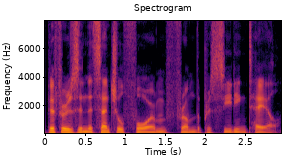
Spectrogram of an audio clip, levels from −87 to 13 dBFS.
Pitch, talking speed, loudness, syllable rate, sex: 90 Hz, 185 wpm, -20 LUFS, 4.9 syllables/s, male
